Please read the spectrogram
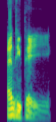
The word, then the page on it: NTP: British English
